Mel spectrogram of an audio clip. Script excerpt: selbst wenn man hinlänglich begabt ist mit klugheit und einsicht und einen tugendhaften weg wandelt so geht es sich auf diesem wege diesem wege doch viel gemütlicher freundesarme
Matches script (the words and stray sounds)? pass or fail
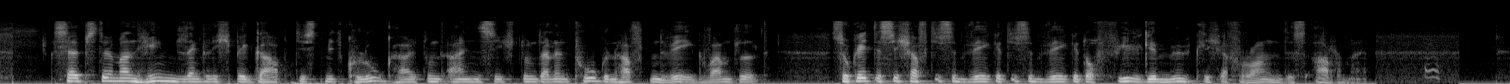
fail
